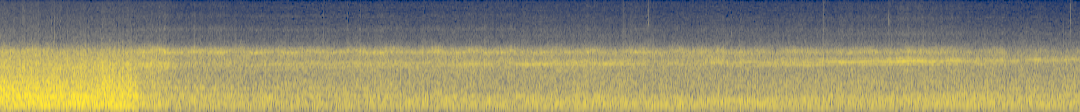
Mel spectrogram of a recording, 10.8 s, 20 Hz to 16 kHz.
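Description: The Northrop YB-49's turbojet engines running. A loud rush of jet noise drops sharply about a second and a half in to a steadier, quieter run with a high whine, and a second whine rises a little near the end.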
